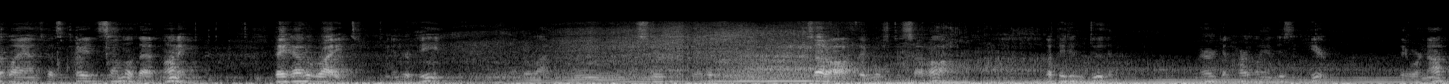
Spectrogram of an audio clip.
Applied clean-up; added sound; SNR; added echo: none; Car passing by / Accelerating, revving, vroom; -5 dB; reverberation time 0.2 s.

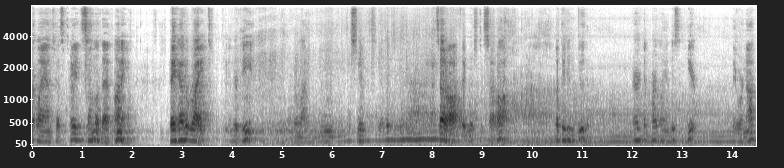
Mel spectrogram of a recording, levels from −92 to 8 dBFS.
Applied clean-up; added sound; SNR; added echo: neural separator model SepFormer DNS4.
